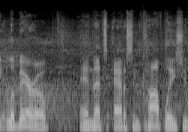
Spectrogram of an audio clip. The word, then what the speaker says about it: libero: Addison CPPley is the libero or you can pronounce it Libero. That's the um European pronunciation, Libero. uh when they uh initially brought it in to play in 1998. Uh but uh here we say Labbero and that's Addison CPPley.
